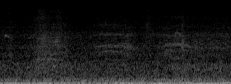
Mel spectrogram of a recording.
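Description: Crows cawing twice in the background, over a steady low rumble.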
